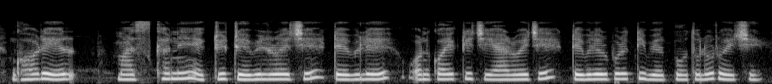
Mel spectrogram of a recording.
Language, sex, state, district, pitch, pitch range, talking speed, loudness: Bengali, female, West Bengal, Alipurduar, 235 Hz, 230-255 Hz, 115 wpm, -14 LUFS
